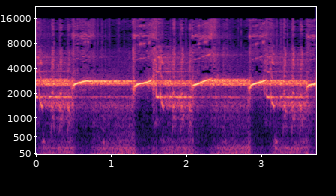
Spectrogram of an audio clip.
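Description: A partridge gives loud, shrill, ringing calls: a sustained high whistle broken by sharp upward-slurred notes, roughly every second, over a low background rumble.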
